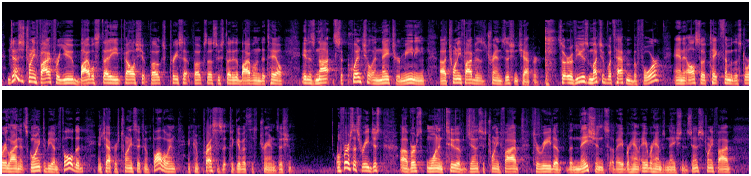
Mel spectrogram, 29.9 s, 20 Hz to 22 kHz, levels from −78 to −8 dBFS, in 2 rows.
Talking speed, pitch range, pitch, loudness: 175 wpm, 100-125 Hz, 110 Hz, -15 LUFS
